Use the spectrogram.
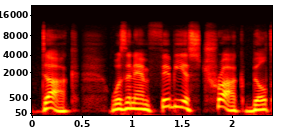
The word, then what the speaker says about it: DUKW: The DUWK, pronounced duck, was an amphibious truck built on a GMC 2 1/2 ton truck.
